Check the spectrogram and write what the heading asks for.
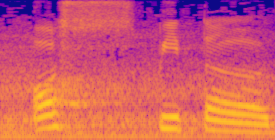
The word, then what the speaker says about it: hospital: Ya, ini tulisannya hospital, tapi kalian bacanya cukup hospital, jadi H-nya itu diilangin, jadi hospital.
